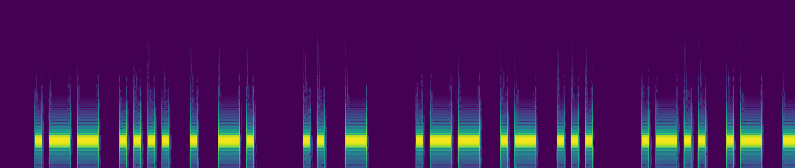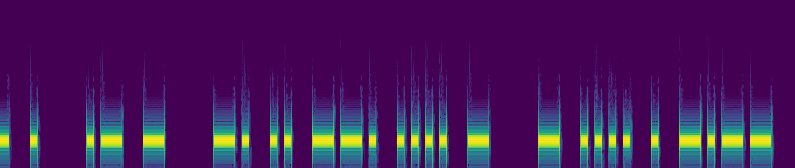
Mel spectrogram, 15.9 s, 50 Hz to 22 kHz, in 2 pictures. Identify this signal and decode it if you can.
Morse code, heard as a keyed tone, about 17 wpm, 700 Hz. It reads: WHEN IT WAS LATE AT NIGHT THEY
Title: Sentences from Top 600 Words 17wpm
